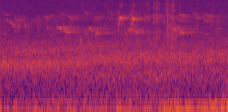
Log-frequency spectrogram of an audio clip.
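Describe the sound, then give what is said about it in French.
Several birds sing and chirp busily in a forest along mountain paths of the Devèze massif, over a steady low outdoor rumble, their calls overlapping and growing more insistent toward the end, with no one speaking. “Des oiseaux qui s'égosillent.”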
